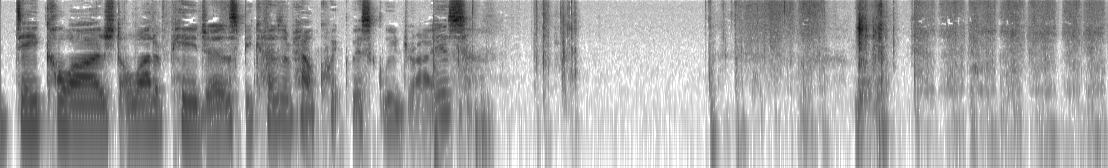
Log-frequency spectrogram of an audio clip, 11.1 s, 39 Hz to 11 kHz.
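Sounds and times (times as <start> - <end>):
paper crinkle: 7.1 - 11.0
scraper rubbing paper: 9.1 - 11.0.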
